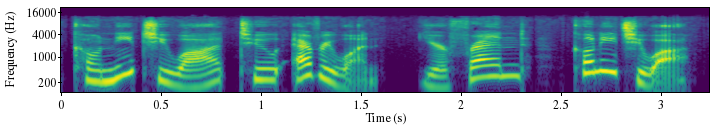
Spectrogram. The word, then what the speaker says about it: konnichiwa: Say konnichiwa. Notice how it feels in your mouth. The N sounds, the chi sound.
